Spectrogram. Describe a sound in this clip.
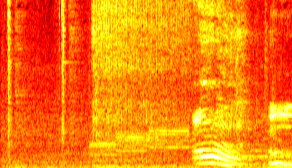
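An electric spark crackles and zaps.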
